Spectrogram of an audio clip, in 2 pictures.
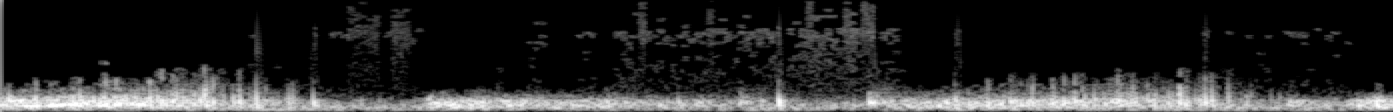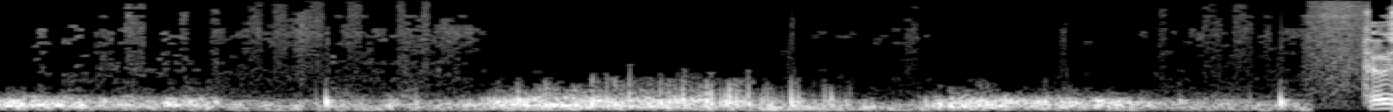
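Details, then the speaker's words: Breath sounds with fine popping crackles late in each inspiration as the lungs pop open: late inspiratory rales. "late inspiratory rails and hopefully you were able to hear that crackling sound as the lungs popped open at the end of inspiration"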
